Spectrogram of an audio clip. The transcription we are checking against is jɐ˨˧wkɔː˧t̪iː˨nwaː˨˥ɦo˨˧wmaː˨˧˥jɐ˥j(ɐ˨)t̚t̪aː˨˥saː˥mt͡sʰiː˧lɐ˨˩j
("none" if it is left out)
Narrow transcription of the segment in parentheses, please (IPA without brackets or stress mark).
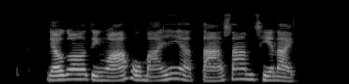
ɐ˨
